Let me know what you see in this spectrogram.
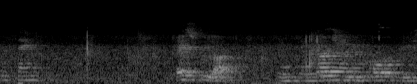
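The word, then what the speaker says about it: Aesculaap: Escula. In Dutch we say escula. It's spelled A-E-S-C-U-L-A-A-P.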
